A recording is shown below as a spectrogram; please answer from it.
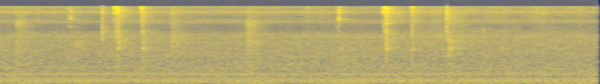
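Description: Hair scissors snipping wet hair at the nape of the neck: a series of faint, irregular snips, over a steady background hum.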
